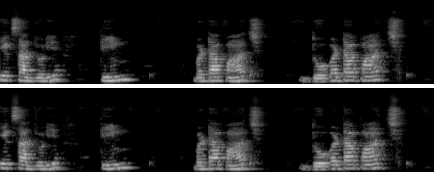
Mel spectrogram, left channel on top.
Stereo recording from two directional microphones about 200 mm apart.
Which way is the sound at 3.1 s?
20° left (ahead or behind).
